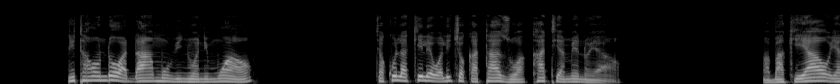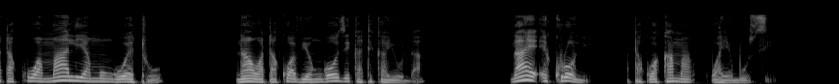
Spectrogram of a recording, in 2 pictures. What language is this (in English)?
Swahili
